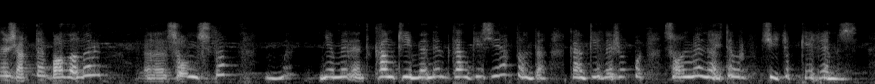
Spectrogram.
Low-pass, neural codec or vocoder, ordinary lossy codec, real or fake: 7.2 kHz; codec, 16 kHz in and 24 kHz out, 1.1 kbps, FireRedTTS-2 codec; Opus, 32 kbps; fake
